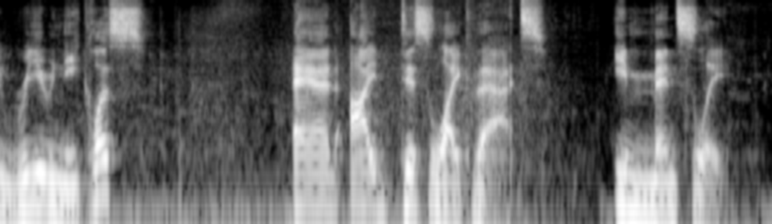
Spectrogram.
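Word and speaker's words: Reuniclus: Reunicless or apparently I've been informed that the actual pronunciation is supposed to be officially reunias and I dislike that immensely.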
